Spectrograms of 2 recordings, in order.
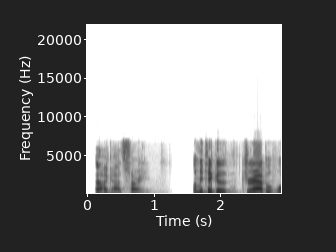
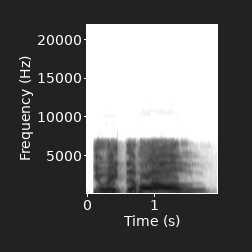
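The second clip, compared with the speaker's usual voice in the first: hammed-up howl of despair, much higher and louder, very slow; desperate dramatic cry; 12 semitones higher, 12 dB louder, much slower than usual. Rook mourning the eaten tacos, hammed-up anguished howl. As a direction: wail it like a ruined hero at the heavens. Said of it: "dramatically raises his arms in desperation".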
